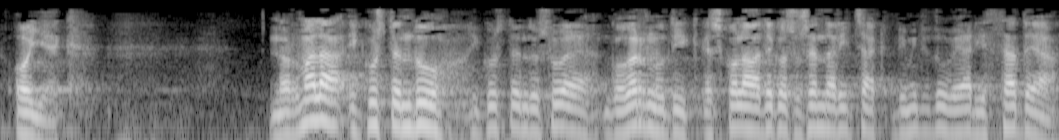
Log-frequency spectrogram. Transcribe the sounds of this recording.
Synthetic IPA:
o̞je̞k | no̞ɾmalaʔikust̪e̞nd̪uikust̪e̞nd̪usue̞ɡo̞β̞e̞ɾnut̪ike̞sko̞laβ̞at̪e̞ko̞suse̞nd̪aɾit͡saklimit̪it̪uβ̞e̞aɾisat̪e̞a

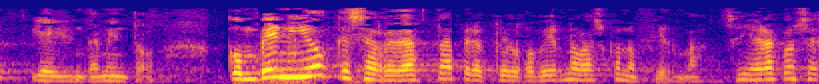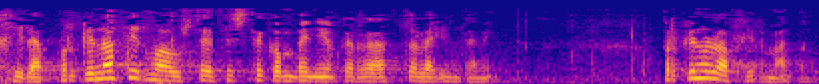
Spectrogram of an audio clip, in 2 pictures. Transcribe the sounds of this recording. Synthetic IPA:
iajunt̪amje̞nt̪o̞̰ | ko̞mbe̞njoke̞se̞re̞ð̞akt̪ape̞ɾo̞ke̞ːlɣo̞β̞je̞ɾno̞β̞asko̞nofḭɾmase̞ɲo̞ɾako̞nse̞xiɾapo̞ɾke̞no̞afiɾmaust̪e̞θe̞st̪e̞ko̞mbe̞njoke̞re̞ðakt̪olajṵnt̪amjẽ̞̰nt̪o̥ | po̞ɾke̞no̞loafḭɾma̰ðo

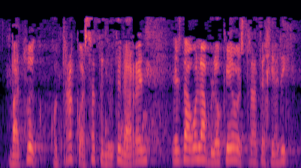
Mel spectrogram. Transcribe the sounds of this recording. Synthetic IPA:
bat͡sue̞kːo̞nt̪ɾakoaesat͡s̪e̞nd̪ut̪e̞nare̞ne̞zd̪aɣ̞o̞elaβlo̞ke̞o̞e̞st̪ɾat̪e̞ɣiaɾik

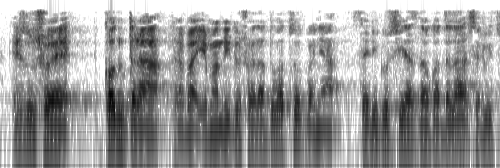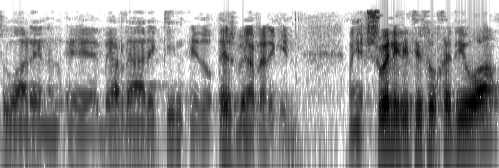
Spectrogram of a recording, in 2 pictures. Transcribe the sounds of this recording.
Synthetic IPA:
e̞zd̪usue̞ko̞nt̪ɾasaβaje̞mand̪it̪usue̞ðat̪uβ̞at͡suk̚baɲase̞ɾikusiazd̪awkat̪e̞lase̞ɾβ̞it͡suaɾe̞nbe̞arlaɾe̞kine̞ðo̞ʔe̞zβe̞arlaɾe̞kin | baɲasue̞niɾit͡sisuβxe̞t̪iβoa

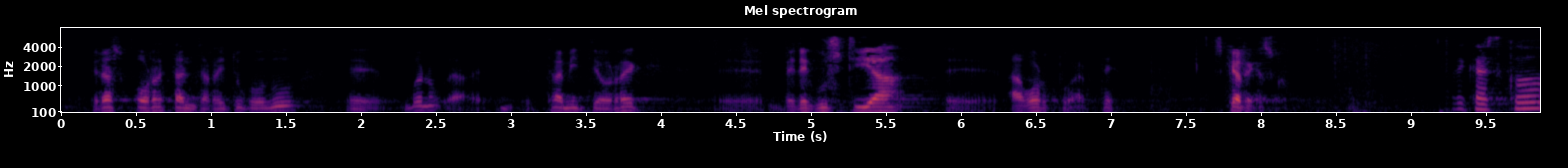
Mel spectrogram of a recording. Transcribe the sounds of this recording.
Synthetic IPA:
b̥e̞ɾaso̞re̞t̪and͡ʒarajt̪uko̞ð̞u | bwe̞not̪ɾamit̪e̞o̞re̞k | be̞ɾe̞ɣust̪ia | aɣ̞o̞ɾt̪ua̰ɾt̪e̞ | eskerikasko̥ | rikasko

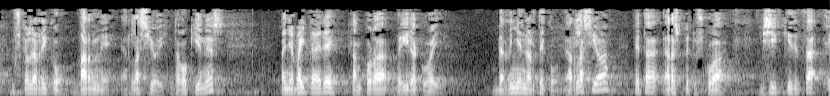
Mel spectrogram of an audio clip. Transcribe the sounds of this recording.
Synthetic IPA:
e̞wskale̞riko̞βaɾne̞̰ḛrlasio̞jd̪aɣ̞o̞kie̞ne̞z | bajɲaβajt̪ae̞ɾe̞kampo̞ɾaβe̞ɣ̞iɾako̞ej | be̞ɾðiɲe̞naɾt̪e̞ko̞e̞rlasio̞ae̞t̪aʔe̞re̞spe̞t̪usko̞abisikiðe̞t͡s̪a

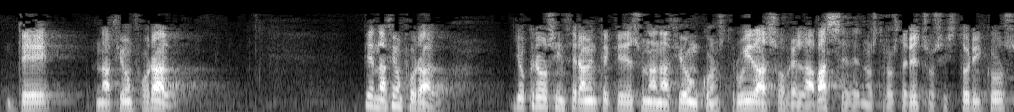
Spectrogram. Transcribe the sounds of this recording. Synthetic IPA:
d̪e̞ | naθjo̞ɱfo̞ɾal | b̥je̞nːaθjo̞ɱfoɾal | ɟ͡ʝo̞kɾe̞osin̟θe̞ɾamẽnt̪e̞keesunanaθjo̞ŋko̞nst̪ɾuið̞aso̞βɾe̞laβase̞ðe̞nwe̞st̪ɾo̞zðe̞ɾe̞t͡ʃo̞sist̪o̞ɾiko̞s

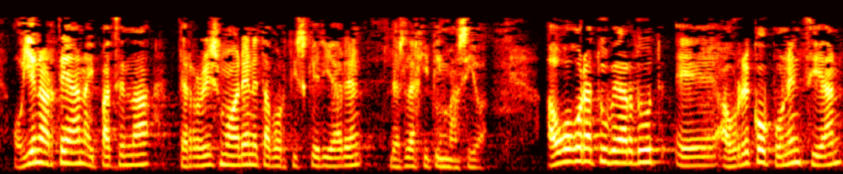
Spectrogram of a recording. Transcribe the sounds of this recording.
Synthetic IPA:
o̞je̞naɾt̪e̞anajpat͡se̞nd̪at̪e̞ro̞ɾizmo̞aɾe̞ne̞t̪aβo̞ɾt̪iske̞ɾiaɾe̞n | d̪e̞zle̞ɣit̪imasio̞a | awɣ̞o̞ɣ̞o̞ɾat̪uβe̞aɾðut̪awre̞ko̞po̞ne̞nt͡sian

